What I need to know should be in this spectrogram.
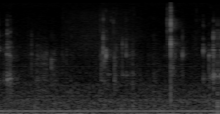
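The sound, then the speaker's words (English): Someone chews candy corn, faint soft crunching with a few sharper bites over a low steady hum. “Alright, our snack today is candy corn. I will eat some.”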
